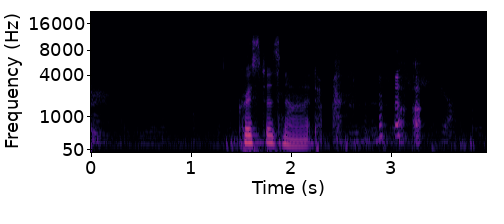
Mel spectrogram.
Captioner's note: laughing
